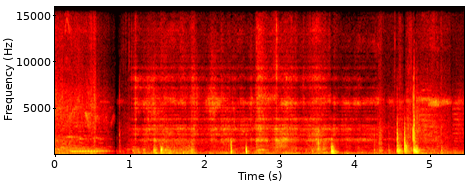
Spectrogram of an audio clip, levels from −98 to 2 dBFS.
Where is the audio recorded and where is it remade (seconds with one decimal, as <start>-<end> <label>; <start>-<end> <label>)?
0.0-1.0 recorded; 1.0-4.3 remade; 4.3-5.5 recorded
